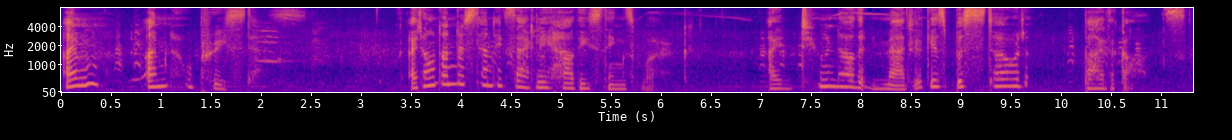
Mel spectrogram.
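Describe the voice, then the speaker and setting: A woman playing a regal, patient Amazonian queen, proud and wary of humans, in an intimate ASMR roleplay with measured, breathy half-whispers. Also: on the high side, expressive, mellow, a little hiss or hum. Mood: gentle, explanatory.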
